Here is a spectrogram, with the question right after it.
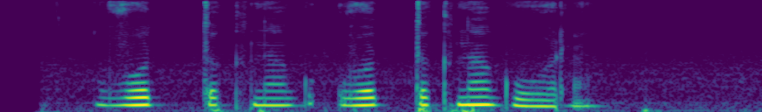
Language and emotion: Russian, neutral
